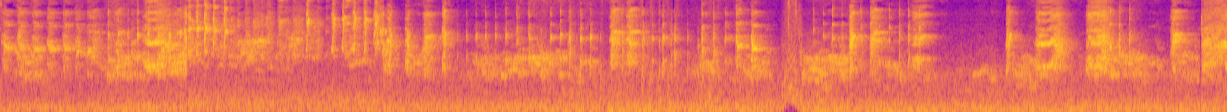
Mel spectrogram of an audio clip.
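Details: Many lovebirds of various mutations, kept in pairs in a flight cage in breeding season, chirp and squawk constantly, with dense, shrill, overlapping high notes and a few brief gaps.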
